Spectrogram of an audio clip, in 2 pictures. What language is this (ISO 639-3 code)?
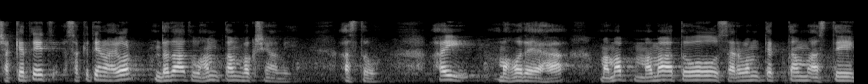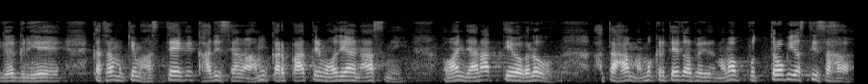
san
